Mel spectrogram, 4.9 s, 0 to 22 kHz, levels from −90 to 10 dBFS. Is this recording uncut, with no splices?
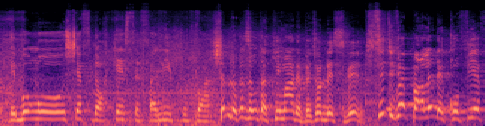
no; 1 cut; at 3.7 s

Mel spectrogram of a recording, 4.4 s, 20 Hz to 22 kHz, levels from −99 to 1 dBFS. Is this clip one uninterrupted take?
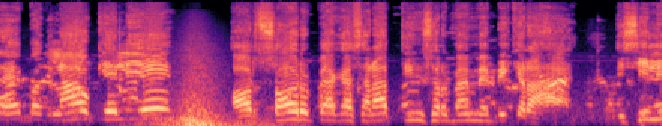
no; 1 cut; at 1.3 s

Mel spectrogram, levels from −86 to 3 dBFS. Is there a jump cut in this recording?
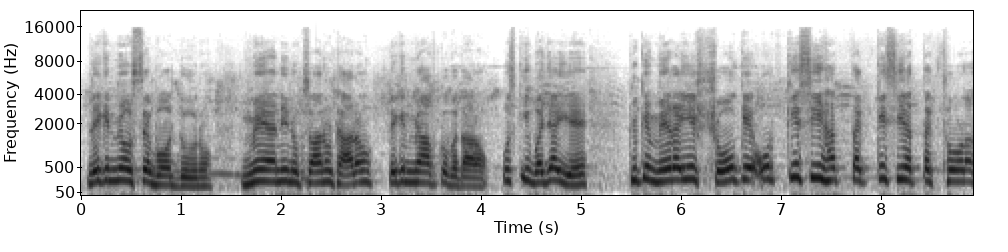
no; 0 cuts

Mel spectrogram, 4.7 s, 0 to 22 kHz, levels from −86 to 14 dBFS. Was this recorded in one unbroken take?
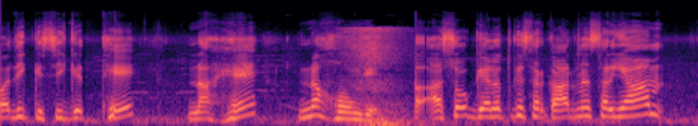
no; 1 cut; at 3.1 s

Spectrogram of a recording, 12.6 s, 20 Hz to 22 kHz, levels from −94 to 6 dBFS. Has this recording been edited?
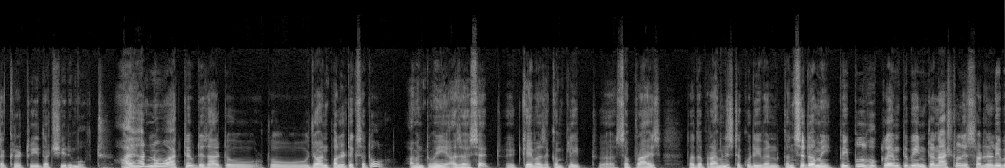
yes; 2 cuts; at 1.4 s, 10.4 s

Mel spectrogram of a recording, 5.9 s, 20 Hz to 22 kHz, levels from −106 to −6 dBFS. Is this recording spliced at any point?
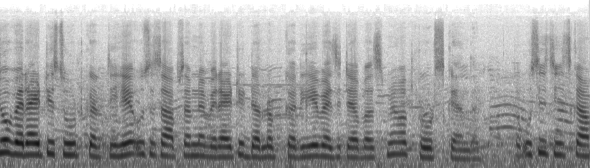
no; 0 cuts

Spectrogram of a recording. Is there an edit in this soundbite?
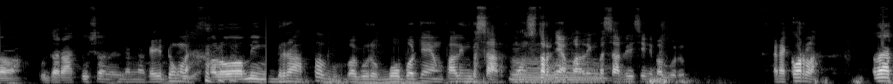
yes; 1 cut; at 2.7 s

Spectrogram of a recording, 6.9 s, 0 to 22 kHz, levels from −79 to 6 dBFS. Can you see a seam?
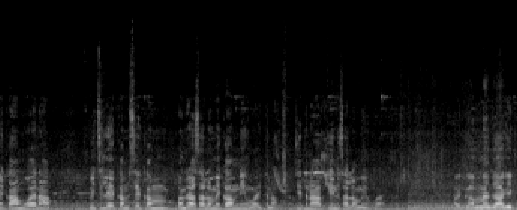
yes; 1 cut; at 5.6 s

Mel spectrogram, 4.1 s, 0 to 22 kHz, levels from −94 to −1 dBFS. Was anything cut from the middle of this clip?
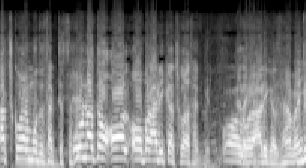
yes; 1 cut; at 1.0 s

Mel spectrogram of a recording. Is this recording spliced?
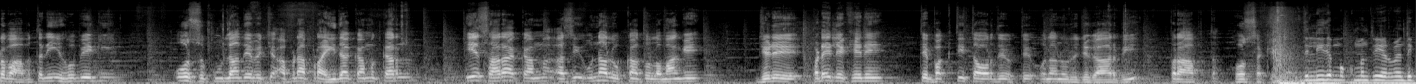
yes; 1 cut; at 13.0 s

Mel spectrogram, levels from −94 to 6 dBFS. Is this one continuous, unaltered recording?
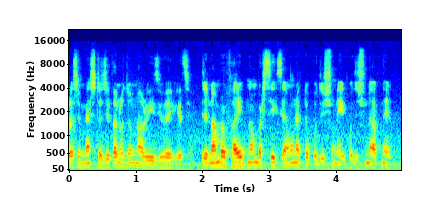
no; 1 cut; at 1.8 s

